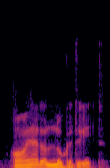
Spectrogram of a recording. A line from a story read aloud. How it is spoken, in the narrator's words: said Granny coldly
